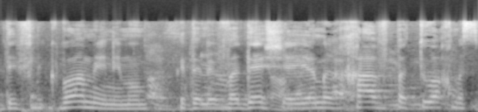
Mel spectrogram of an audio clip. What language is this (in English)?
Hebrew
